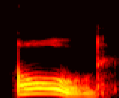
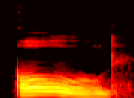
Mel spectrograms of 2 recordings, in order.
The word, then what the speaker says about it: old: let's do these words old cold told fold here we're using a long o sound but it changes because of the dark L the long o is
